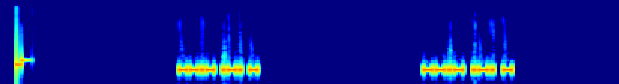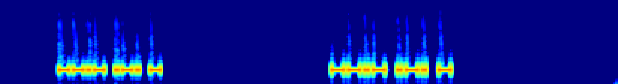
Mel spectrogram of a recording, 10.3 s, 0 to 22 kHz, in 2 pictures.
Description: Morse code, heard as a keyed tone, about 48 wpm, 700 Hz. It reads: QRT QRT QRT QRT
